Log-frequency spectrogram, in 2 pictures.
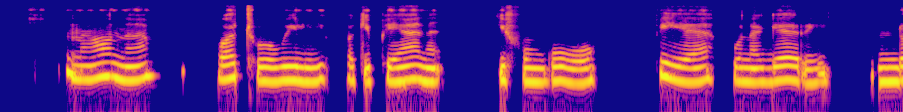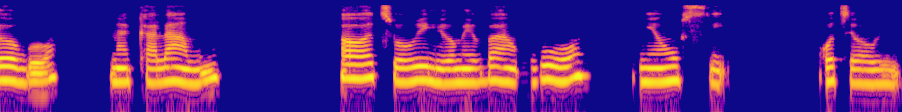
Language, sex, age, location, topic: Swahili, female, 18-24, Wajir, finance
